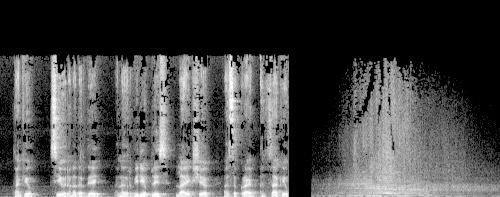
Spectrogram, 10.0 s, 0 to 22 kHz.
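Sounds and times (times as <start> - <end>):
droning pitched tone: 6.2 - 10.0.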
